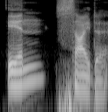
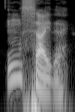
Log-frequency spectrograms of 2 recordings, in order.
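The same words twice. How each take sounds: First: The first vowel is oral, separate from N. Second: The first vowel is nasalized. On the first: This is how English speakers say it. "Em inglês não seria assim, né? Ficaria insider. ... O N é separado do I" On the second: This is how Portuguese speakers say it. "Em português, entretanto, a gente diz in, insider, com I nasal"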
